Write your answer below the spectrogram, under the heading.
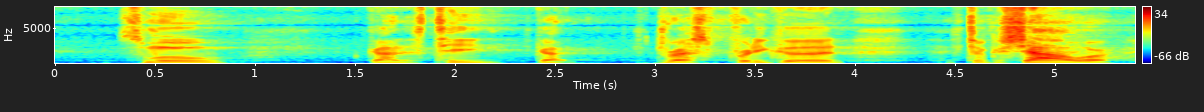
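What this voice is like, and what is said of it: Usual voice. Nothing is said of it.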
